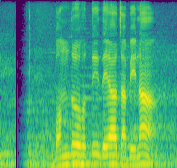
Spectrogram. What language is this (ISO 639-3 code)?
ben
